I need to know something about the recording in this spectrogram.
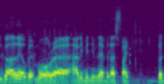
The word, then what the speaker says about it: aluminium: Aluminium, like uranium, thorium, gallium, magnesium, lithium, beryllium, tellurium,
